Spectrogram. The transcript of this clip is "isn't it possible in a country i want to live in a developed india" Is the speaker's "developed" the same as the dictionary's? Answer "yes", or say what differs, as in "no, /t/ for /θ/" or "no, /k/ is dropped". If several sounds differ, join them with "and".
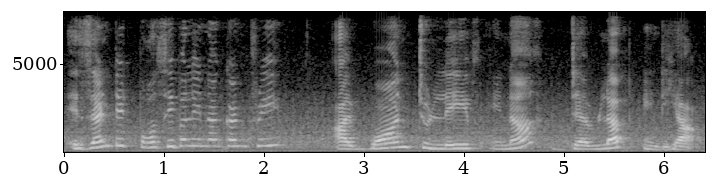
no, /t/ is dropped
